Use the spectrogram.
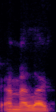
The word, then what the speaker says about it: Emelec: my opinion, he should think about going to MLEC before going to MLS. You know what I mean? Which is the team that he came from. MLEC. Or how do you pronounce it? Emelec.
